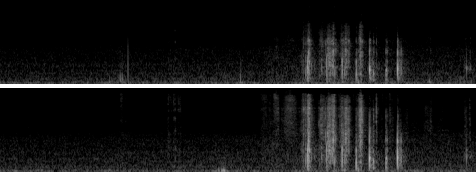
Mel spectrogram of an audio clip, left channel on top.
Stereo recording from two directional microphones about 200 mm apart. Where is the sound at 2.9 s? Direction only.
40° right (ahead or behind).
